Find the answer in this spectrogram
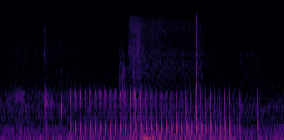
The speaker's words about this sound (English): I think you can hear that purring. Yeah. Yeah, rub up against the phone.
